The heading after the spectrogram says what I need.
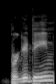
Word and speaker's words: Brigandine: New Castlevania, Brigadine. You just don't pronounce the N.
